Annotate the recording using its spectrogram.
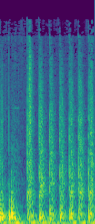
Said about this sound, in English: Gee, you know that groovy sound sort of sounds like somebody knocking on the door. I will go over and see. Why, Bert! Was that you knocking on the door? Of course it was me! I have been waiting out there knocking and with my knuckles getting sore.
